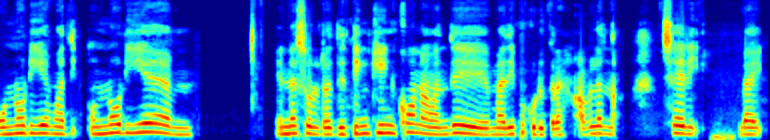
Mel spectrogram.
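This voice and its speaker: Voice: mid-range voice, fairly even intonation, moderate pace, pauses often, no room sound, lo-fi sound, natural voice. A voice actor playing a hot-tempered young man in a cartoon, talking bluntly and heatedly. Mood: hurt, earnest. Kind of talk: Tamil cartoon dubbing.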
